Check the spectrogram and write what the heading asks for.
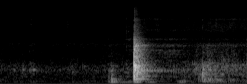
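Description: A single sharp knock on the pottery worktable, with a softer knock just before it, after a second of quiet.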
